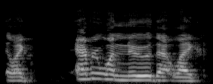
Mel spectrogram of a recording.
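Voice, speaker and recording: A man's voice: sits high, normal speed, fairly bright tone. A man in his thirties from Maryland, co-hosting a podcast and telling a rambling, profane story in casual chat. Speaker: podcast co-host.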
